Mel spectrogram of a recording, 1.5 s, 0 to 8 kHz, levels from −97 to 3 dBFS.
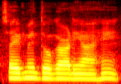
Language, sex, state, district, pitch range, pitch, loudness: Hindi, male, Karnataka, Bangalore, 135-145 Hz, 140 Hz, -15 LUFS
